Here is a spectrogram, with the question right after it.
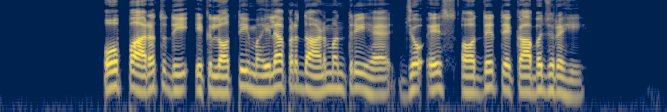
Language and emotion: Punjabi, neutral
